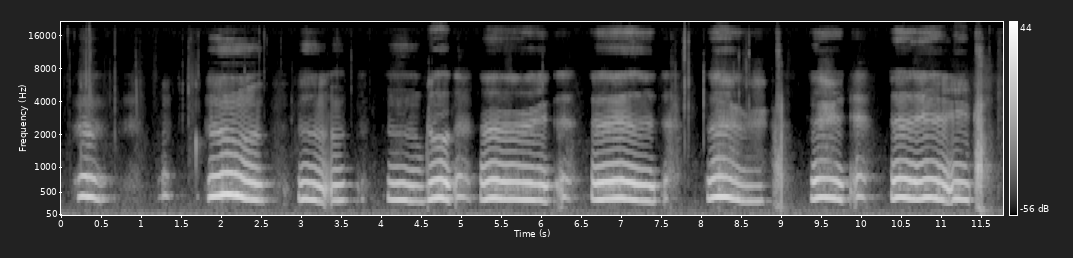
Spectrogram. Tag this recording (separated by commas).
Speech, Human voice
